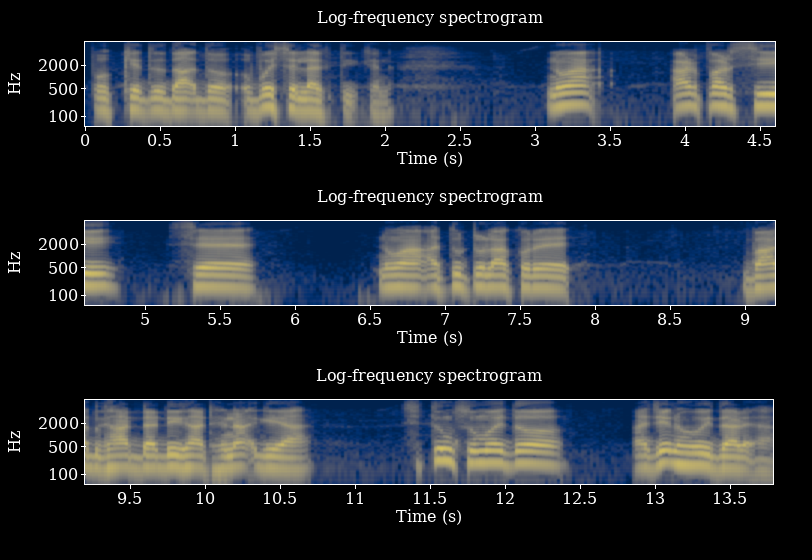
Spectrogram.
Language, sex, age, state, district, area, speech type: Santali, male, 18-30, West Bengal, Purulia, rural, spontaneous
